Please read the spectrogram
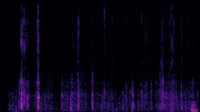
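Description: Plastic zip-top bag of trail mix crinkling and rustling as it is handled and drawn out of a zippered snack pouch, with irregular small clicks.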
